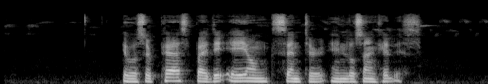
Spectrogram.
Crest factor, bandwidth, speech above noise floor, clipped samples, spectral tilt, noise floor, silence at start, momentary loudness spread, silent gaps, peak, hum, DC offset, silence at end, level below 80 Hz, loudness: 18 dB; 11.5 kHz; 39 dB; under 0.1%; -4 dB/octave; -56 dBFS; 1.25 s; 9 LU; none; -2 dBFS; none; under 0.1%; 0.65 s; -52 dBFS; -17 LUFS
